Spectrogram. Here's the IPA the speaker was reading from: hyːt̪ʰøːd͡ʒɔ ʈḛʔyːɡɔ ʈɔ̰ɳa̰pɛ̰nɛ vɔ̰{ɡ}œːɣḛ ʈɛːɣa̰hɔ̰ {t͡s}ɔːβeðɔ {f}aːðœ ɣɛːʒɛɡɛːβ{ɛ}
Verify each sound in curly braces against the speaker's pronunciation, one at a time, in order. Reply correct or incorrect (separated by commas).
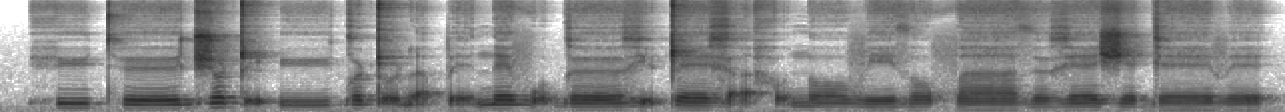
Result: correct, incorrect, correct, correct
